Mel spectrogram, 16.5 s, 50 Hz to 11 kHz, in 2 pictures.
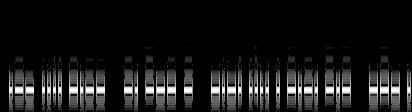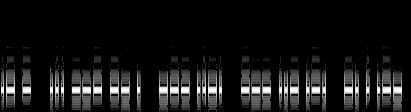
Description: Morse code, heard as a keyed tone, about 21 wpm, 700 Hz. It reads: WHY NOT CHECK OUT SOME OF OUR NEW
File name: Sentences with 9-Word Phrases - 22wpm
